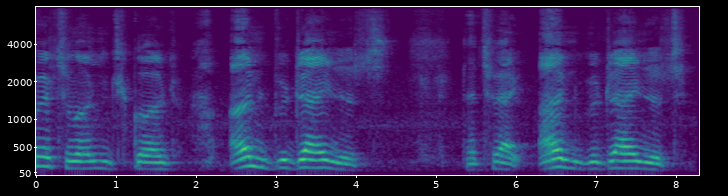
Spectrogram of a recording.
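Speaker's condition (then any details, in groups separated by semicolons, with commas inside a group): Cerebral palsy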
